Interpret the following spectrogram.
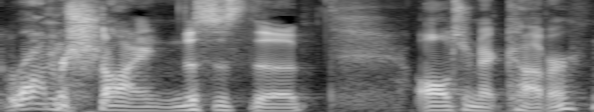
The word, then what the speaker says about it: Rammstein: You gotta say it like the Germans would say it. Rammstein.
